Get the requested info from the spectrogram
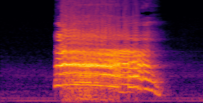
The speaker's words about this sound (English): And that was today's Daily Cathartic Scream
